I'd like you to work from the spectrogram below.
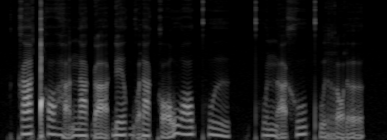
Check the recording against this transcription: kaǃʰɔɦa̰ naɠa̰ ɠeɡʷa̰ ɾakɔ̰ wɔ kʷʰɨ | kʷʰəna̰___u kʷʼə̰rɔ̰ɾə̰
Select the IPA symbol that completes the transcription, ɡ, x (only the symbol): x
